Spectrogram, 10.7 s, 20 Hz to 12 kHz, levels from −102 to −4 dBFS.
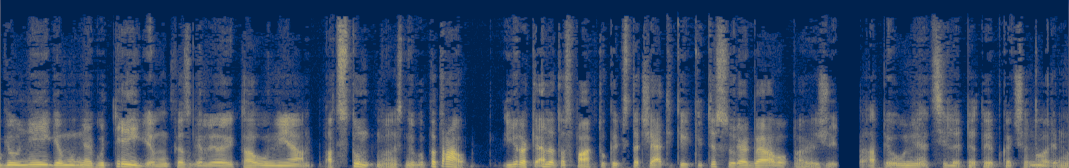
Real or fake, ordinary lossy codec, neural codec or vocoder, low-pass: fake; MP3, 48 kbps; codec, 44.1 kHz, 2.6 kbps, DAC; 10.8 kHz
